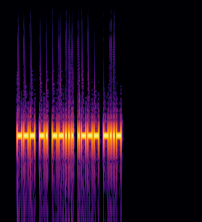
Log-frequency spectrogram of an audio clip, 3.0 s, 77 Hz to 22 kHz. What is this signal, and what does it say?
Morse code, heard as a keyed tone, about 53 wpm, 700 Hz. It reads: ON7JX
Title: DXCC-100 Call Signs - 5 Characters - Repeated 3x - 50wpm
